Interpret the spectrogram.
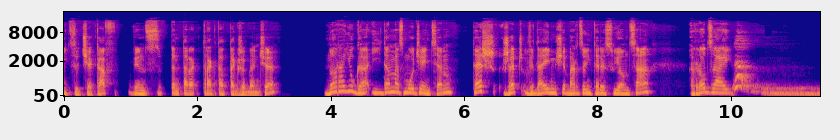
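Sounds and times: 
speech: 0.0 - 3.3, 3.9 - 10.8
dog barking and growling: 10.0 - 11.3.

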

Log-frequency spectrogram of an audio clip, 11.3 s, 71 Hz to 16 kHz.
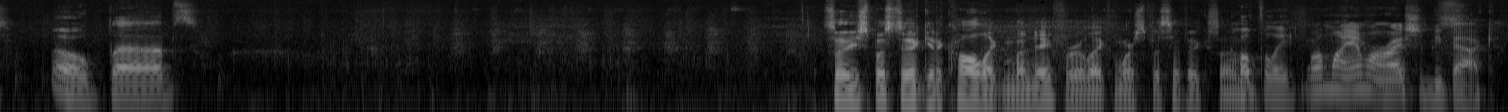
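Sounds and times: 
speech: 0.4 - 1.5, 6.2 - 11.3
dog panting: 1.8 - 8.2.

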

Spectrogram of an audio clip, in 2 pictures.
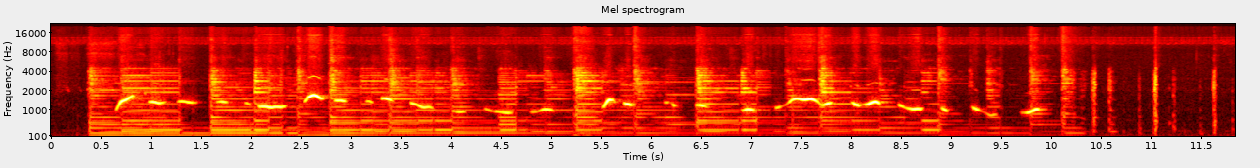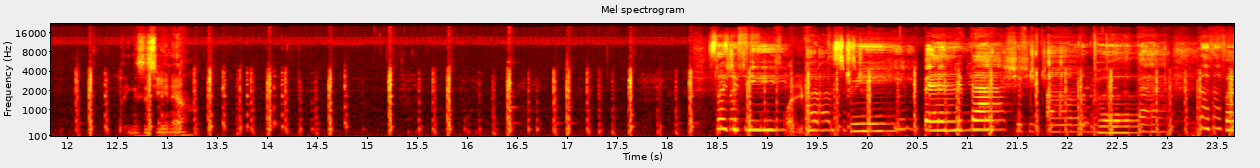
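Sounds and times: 
clear whistled melody: 0.4 - 10.3
speech: 13.0 - 13.4, 18.5 - 23.6.

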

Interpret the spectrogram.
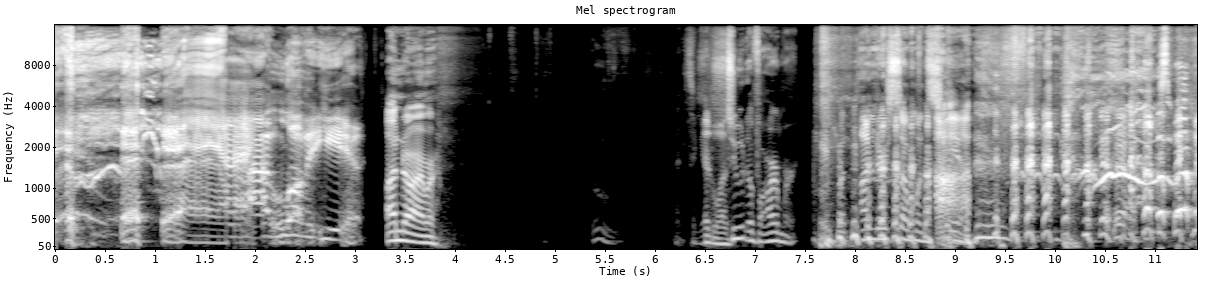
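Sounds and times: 
throat-clearing coughs: 0.0 - 1.5
speech: 0.0 - 4.0, 6.4 - 11.4
laughter: 7.6 - 11.4.

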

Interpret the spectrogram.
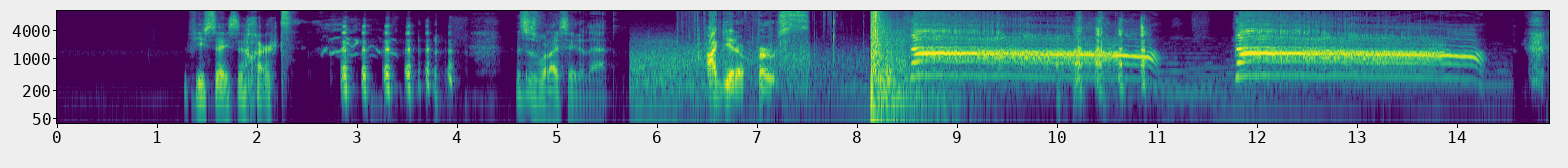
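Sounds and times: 
speech: 1.3 - 4.0, 4.6 - 7.6
laughter: 2.7 - 4.1
man screaming: 8.5 - 11.1, 11.8 - 14.4.

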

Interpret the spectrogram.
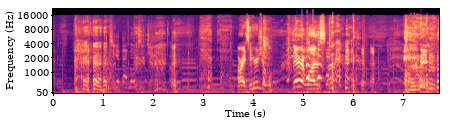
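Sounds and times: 
laughter: 0.4 - 3.4, 4.2 - 7.7
speech: 0.6 - 7.7
person coughing with a rough rasping throaty quality: 4.2 - 4.6, 5.5 - 6.2, 6.8 - 7.7.

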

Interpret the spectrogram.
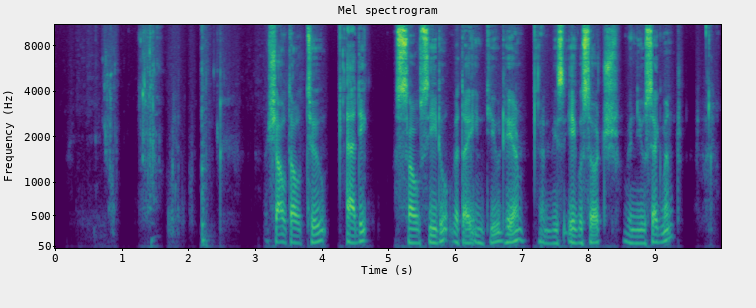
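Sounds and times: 
sipping yerba mate: 0.3 - 2.7
speech: 3.2 - 9.9.

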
